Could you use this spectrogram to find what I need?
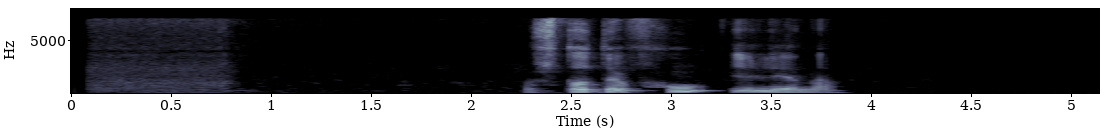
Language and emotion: Russian, neutral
